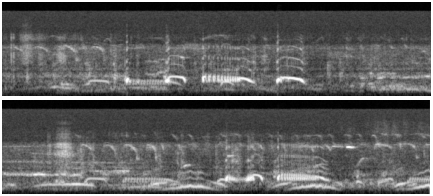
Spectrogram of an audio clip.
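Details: Several spotted doves cooing near new roses, round soft notes rising and dipping, a louder bird in the foreground between one and three seconds and others answering throughout.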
